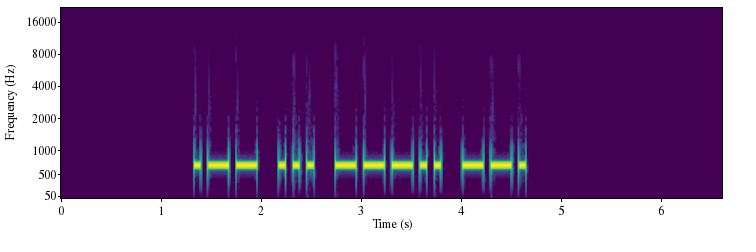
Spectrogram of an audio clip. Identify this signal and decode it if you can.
Morse code, heard as a keyed tone, about 17 wpm, 700 Hz. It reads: WS8G
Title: USA Call Signs - 4 Characters - Repeated 3x - 17wpm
